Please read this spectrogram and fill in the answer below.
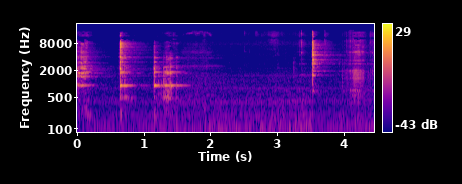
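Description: A metal spoon clinking against a cast-iron skillet while spreading melted ghee in the hot pan. There are three short ringing clinks in the first second and a half and one more near the end.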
